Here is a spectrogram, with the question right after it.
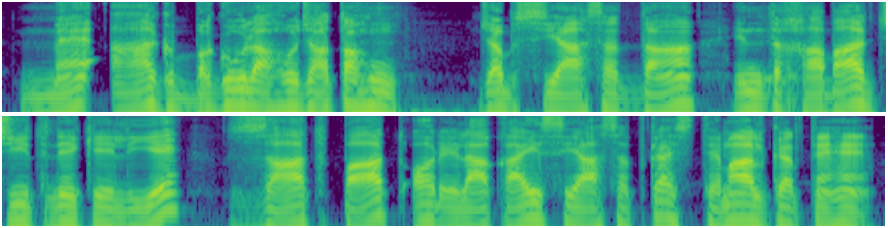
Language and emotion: Urdu, angry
